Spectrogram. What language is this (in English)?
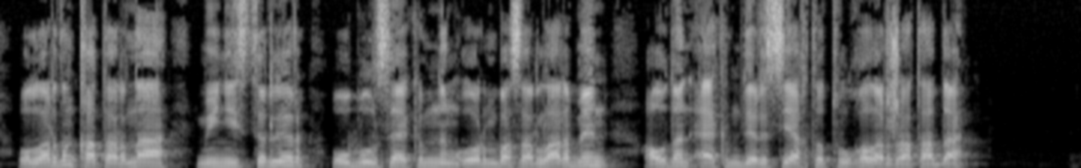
Kazakh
